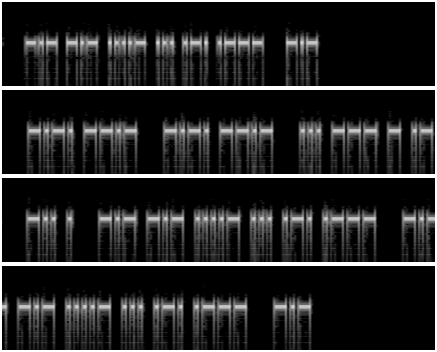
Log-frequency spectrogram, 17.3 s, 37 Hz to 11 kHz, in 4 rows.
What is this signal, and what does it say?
Morse code, heard as a keyed tone, about 29 wpm, 700 Hz. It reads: KK4SRJ K CQ CQ SOTA DE KK4SRJ KK4SRJ K
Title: Speed-Racing Common QSO Phrases - 30wpm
